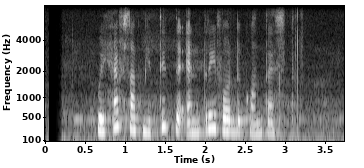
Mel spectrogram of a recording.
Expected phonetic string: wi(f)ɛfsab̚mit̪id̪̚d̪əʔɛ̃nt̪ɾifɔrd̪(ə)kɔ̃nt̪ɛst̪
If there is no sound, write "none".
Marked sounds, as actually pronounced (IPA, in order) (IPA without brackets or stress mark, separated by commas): h, ə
